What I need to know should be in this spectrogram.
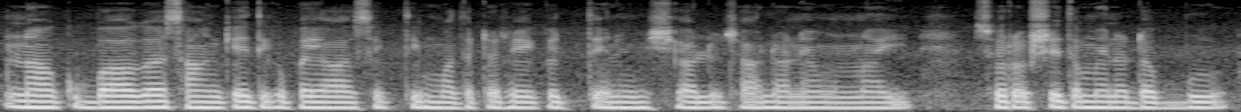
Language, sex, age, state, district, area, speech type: Telugu, male, 30-45, Andhra Pradesh, Guntur, urban, spontaneous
